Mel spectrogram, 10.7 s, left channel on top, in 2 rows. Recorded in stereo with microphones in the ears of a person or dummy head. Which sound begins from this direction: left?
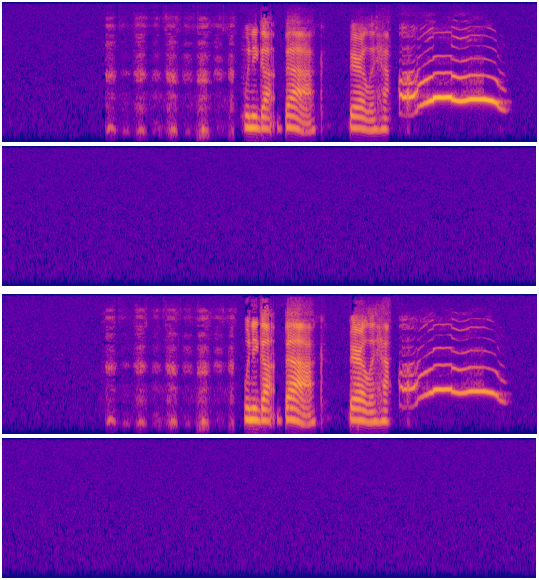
A scream, at 4.0 s.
